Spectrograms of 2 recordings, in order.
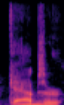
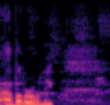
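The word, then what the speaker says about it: Gaborone: live in habon Gabon it's spelled Gabon g a b a r o n e but they pronoun gabs are or habon and that's where most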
